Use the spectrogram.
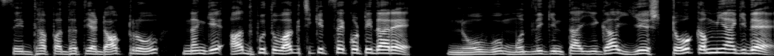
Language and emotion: Kannada, happy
